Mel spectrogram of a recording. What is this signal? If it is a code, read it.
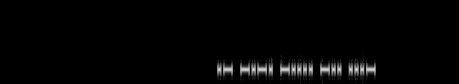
Morse code, heard as a keyed tone, about 42 wpm, 700 Hz. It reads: AC6DV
